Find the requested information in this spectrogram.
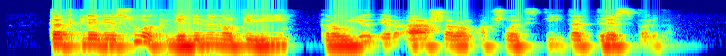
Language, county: Lithuanian, Vilnius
